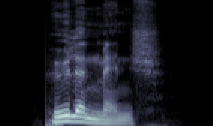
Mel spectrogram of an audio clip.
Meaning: caveman
- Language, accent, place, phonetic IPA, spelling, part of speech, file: German, Germany, Berlin, [ˈhøːlənˌmɛnʃ], Höhlenmensch, noun, De-Höhlenmensch.ogg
